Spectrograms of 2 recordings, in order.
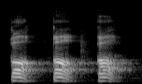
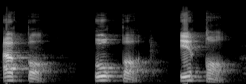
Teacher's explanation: la racine de la langue doit monter et toucher le fond du palais. Qa. La racine de la langue, c'est-à-dire le début de la langue, tout au fond de la langue. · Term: la lettre qaf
